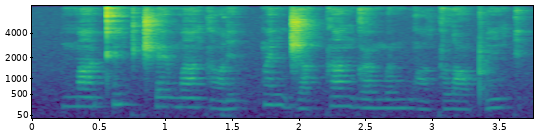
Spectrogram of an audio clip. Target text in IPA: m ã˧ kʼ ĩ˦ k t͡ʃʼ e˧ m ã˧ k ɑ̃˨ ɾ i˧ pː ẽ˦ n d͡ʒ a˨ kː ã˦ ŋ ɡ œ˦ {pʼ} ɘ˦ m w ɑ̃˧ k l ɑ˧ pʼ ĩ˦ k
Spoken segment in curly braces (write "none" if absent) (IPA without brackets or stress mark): m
